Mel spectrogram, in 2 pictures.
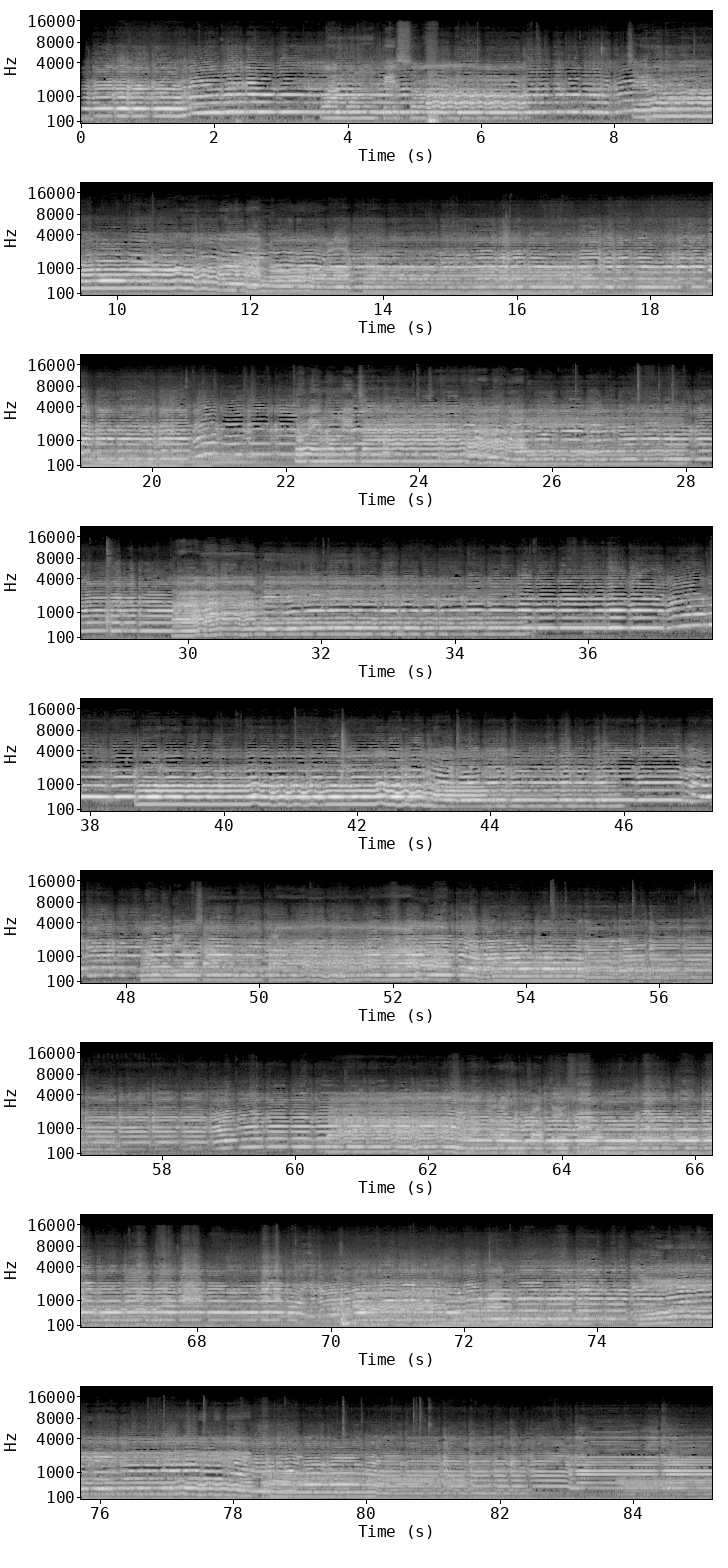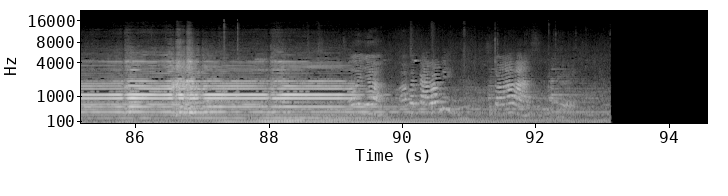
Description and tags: Javanese Rebab Music - Indonesia
A Javanese musician plays a local folk song on the rebab. Recorded in a village outside Borobudur, Java, Indonesia.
